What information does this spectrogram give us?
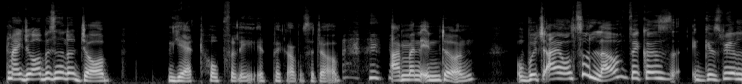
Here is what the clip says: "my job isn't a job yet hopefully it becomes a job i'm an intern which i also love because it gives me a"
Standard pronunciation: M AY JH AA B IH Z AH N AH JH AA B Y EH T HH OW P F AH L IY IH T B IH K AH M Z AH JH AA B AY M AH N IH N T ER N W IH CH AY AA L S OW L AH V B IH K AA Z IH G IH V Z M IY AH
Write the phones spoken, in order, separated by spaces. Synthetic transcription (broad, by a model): M AY JH AA B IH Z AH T AH JH AA B Y EH T HH OW P F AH L IY IH T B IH K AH M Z AH JH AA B AY M AH N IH N T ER N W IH CH AY AA L S OW L AH V B IH K AA Z G IH V Z M IY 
